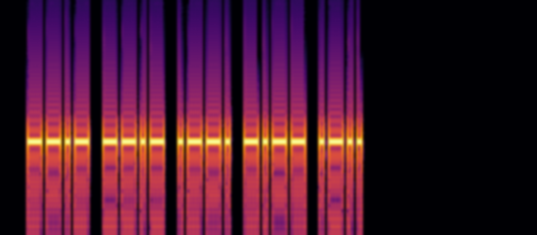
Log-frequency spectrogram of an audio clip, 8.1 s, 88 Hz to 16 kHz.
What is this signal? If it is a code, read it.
Morse code, heard as a keyed tone, about 17 wpm, 700 Hz. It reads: QQPYL
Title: Code Groups - 5 Letters - 17wpm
